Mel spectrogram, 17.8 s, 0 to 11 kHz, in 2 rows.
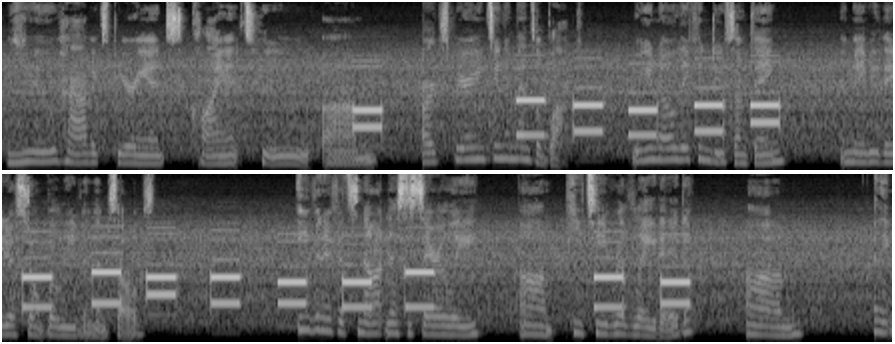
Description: DTMF, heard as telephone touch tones, dialled by hand, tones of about 290 ms, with speech in English. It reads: 7 35150 2605413 24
